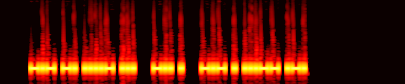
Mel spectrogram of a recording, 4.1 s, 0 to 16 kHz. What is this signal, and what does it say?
Morse code, heard as a keyed tone, about 46 wpm, 700 Hz. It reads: KN4S DE KE3R
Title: USA Callsign DE Callsign - 4 Characters - 45wpm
